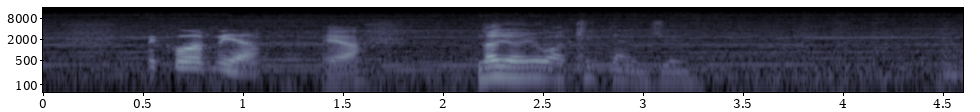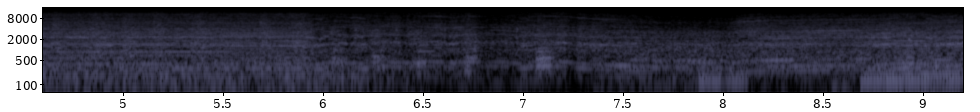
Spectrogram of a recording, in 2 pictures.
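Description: A racing car engine hums steadily at speed.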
